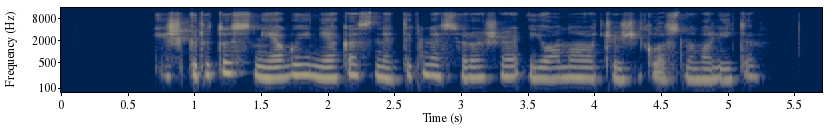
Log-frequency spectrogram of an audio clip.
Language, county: Lithuanian, Klaipėda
